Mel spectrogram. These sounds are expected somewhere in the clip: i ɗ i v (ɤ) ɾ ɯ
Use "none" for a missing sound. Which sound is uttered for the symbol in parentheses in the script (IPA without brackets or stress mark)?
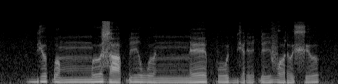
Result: ɤ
